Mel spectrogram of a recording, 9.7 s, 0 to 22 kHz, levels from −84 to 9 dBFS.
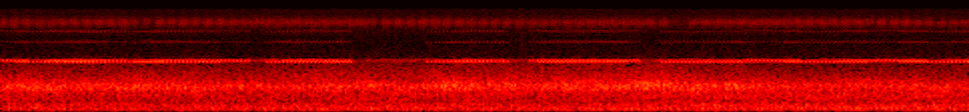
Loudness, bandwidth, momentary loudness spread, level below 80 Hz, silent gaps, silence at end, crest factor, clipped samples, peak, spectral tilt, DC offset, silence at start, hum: -38 LUFS; 16 kHz; 3 LU; -68 dBFS; none; 0 s; 14 dB; under 0.1%; -24 dBFS; -4.5 dB/octave; under 0.1%; 0 s; none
